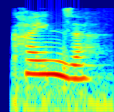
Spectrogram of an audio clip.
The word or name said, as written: kindsa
